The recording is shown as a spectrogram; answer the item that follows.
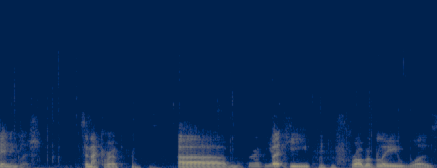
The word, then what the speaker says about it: Sennacherib: Sennacherib.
